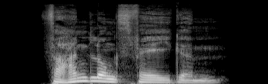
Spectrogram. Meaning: strong dative masculine/neuter singular of verhandlungsfähig
- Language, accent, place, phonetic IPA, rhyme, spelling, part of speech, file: German, Germany, Berlin, [fɛɐ̯ˈhandlʊŋsˌfɛːɪɡəm], -andlʊŋsfɛːɪɡəm, verhandlungsfähigem, adjective, De-verhandlungsfähigem.ogg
